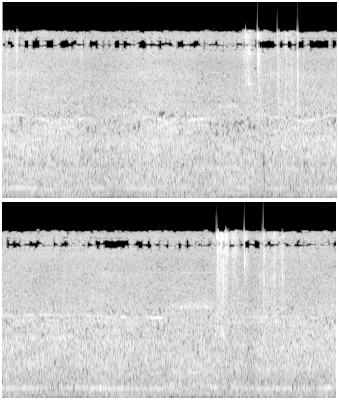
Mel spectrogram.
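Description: Shark upright vacuum running steadily while pushed over a carpeted area rug: a continuous motor hum and suction rush with a steady low tone. A few brief clicks come about four seconds in and again near the end.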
